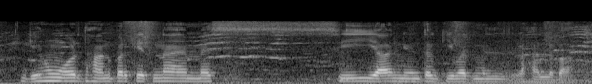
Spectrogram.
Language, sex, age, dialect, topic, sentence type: Bhojpuri, male, 25-30, Northern, agriculture, question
